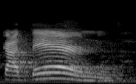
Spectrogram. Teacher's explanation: o der é a sílaba mais forte.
